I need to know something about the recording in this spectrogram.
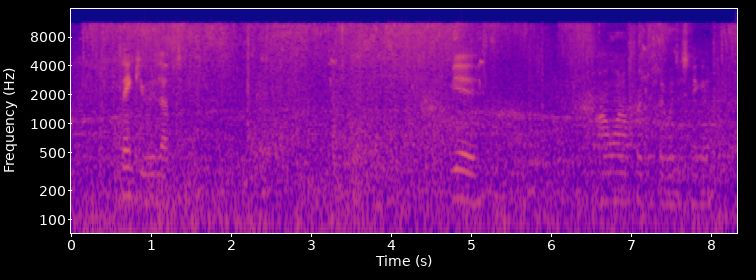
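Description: Footsteps run over grass.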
